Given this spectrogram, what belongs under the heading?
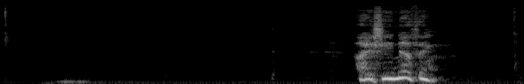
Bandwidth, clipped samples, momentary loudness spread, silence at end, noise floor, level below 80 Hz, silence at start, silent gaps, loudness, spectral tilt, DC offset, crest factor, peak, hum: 16.5 kHz; under 0.1%; 22 LU; 0.85 s; -67 dBFS; -64 dBFS; 3.55 s; none; -22 LUFS; -4.5 dB/octave; under 0.1%; 18 dB; -10 dBFS; none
